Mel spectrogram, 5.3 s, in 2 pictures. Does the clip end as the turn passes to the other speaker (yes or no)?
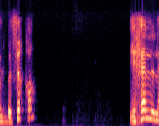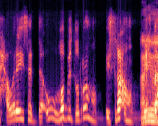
yes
